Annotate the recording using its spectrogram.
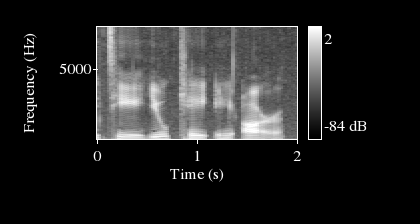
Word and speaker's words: tukar: t u k a r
